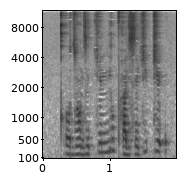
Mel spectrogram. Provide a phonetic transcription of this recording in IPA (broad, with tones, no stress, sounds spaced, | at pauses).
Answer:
kʰ o˨˩ d͡z ɔ̃˨˩ d͡z ĩ˨ k̚ ɕ ẽ˧ n ŋ j u˧ pʰ a˨˩ j s ẽ˨˩ t͡ɕ i˦ ʔ t͡ɕ e˦ ʔ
